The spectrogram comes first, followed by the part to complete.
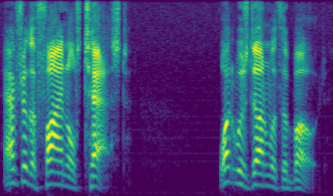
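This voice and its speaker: Probing senator, dryly recorded. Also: male voice, on the high side, animated, fairly bright tone, dry recording, clean studio sound. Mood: insistent, pressing. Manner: deliberate, formal, pressing. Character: probing, formal, insistent senator questioning a witness. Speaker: actor reading an examining senator. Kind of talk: dramatised reading of hearing testimony.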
